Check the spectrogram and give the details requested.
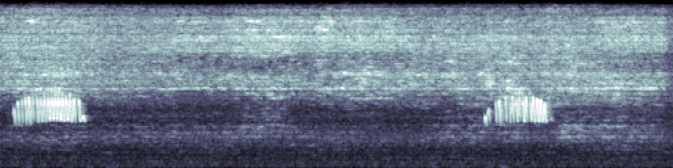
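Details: A Kikiriki chicken making happy sounds: two short, high, bright peeps about three and a half seconds apart over a steady high hiss.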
